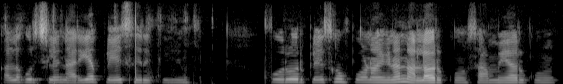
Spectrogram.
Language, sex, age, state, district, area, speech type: Tamil, female, 18-30, Tamil Nadu, Kallakurichi, rural, spontaneous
